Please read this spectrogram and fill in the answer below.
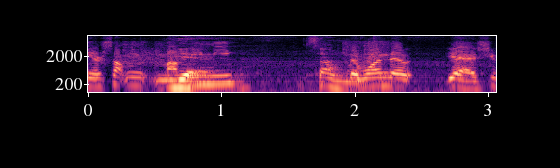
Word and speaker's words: Mamimi: It's like Mama Mimi or something. Mamimi.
